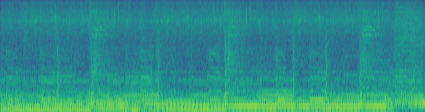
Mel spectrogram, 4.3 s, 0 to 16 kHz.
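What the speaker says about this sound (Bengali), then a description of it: "মিডিয়াম টু হাই হিটে 3 টেবিল চামচ তেল গরম করে নিলাম। এখন এর মধ্যে আমি দিয়ে দিচ্ছি রসুন কুচি 1 টেবিল চামচ" One tablespoon of chopped garlic sizzles in three tablespoons of hot oil over medium-high heat, a dense, loud crackling fry with a low hum beneath and sharp pops every half second or so, without any voice.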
